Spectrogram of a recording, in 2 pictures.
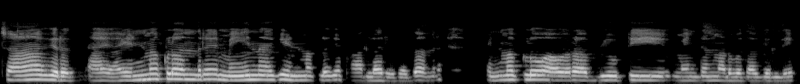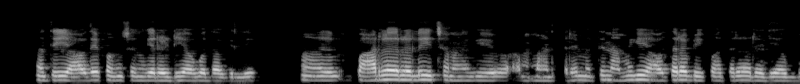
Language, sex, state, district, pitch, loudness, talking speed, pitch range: Kannada, female, Karnataka, Mysore, 190 Hz, -18 LUFS, 130 wpm, 180-205 Hz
